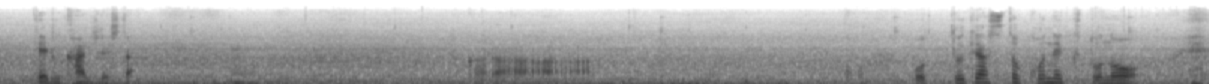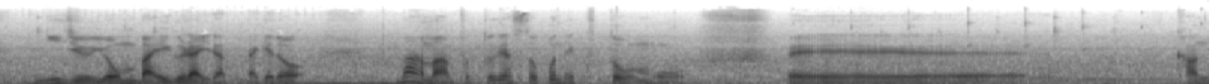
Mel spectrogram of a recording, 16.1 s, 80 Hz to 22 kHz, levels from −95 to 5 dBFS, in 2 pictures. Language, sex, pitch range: Japanese, male, 80-120 Hz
